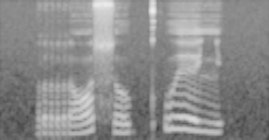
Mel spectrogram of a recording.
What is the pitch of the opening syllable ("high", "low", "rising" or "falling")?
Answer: rising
